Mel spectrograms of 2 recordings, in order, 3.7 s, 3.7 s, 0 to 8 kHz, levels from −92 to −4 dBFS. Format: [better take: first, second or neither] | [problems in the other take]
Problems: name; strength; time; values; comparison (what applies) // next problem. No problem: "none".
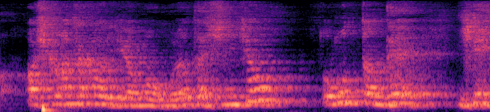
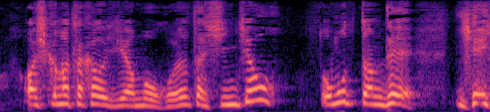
second | noise reduction (neural separator model SepFormer DNS4)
